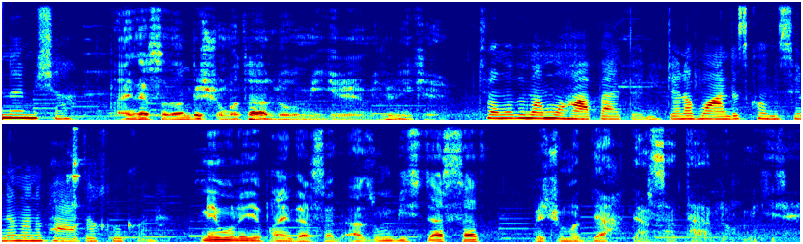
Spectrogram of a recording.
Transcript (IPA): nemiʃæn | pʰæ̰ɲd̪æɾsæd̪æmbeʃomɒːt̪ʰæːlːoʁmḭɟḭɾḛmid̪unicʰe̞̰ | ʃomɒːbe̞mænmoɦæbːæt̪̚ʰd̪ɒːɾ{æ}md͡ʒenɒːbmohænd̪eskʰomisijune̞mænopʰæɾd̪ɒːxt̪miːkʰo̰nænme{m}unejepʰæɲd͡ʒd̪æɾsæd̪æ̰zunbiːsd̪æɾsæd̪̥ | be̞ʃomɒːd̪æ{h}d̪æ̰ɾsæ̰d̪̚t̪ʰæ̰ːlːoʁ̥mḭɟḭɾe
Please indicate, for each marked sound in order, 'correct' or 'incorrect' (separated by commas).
incorrect, correct, correct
